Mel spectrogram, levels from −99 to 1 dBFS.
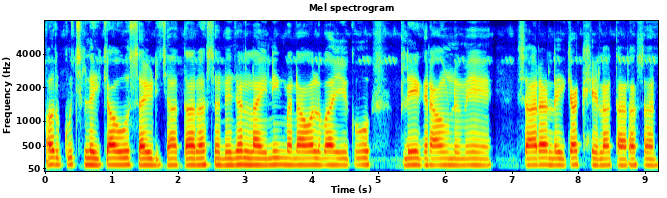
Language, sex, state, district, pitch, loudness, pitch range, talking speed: Bhojpuri, male, Bihar, Muzaffarpur, 130 Hz, -16 LUFS, 130-135 Hz, 115 wpm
